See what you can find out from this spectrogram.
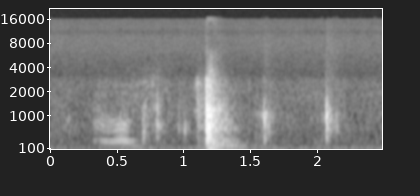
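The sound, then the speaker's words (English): A door is pulled shut with a sharp, solid thump, followed by a softer knock or two as it settles. A brief faint voice-like murmur comes just before. “Shut the door, Chester.”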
